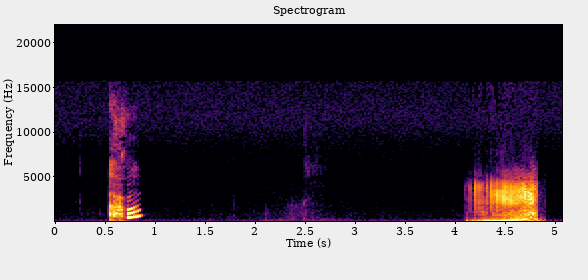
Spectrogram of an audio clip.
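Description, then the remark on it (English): A zipper is pulled in two quick strokes: first a short, bright zip near the start, then a longer, louder one near the end, with near silence between. “That's a zip, not a lips.”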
